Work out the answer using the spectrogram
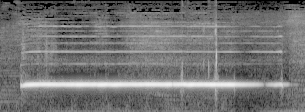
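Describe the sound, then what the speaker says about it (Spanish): A single sustained B flat on a recorder, a clear, steady, pure whistling tone held loud and alone for about five seconds before stopping. "Este es el sonido de si bemol."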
